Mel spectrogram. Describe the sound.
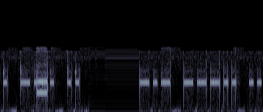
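Telephone keypad touch-tones sound during a phone call: short, even beeps in quick bursts, a brief silence, then a longer run of many rapid beeps, loud and alone with no talk.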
